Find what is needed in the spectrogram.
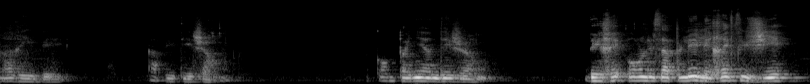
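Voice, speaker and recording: Speaking at a very slow pace with long, frequent pauses, this voice has ordinary pitch variation and big swings in loudness. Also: woman. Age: 80s. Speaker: eyewitness. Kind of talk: interview testimony.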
